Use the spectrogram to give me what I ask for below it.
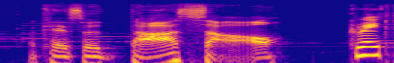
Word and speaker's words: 打扫: The verb is 打扫, two third tone. 打扫. And that means to clean, right? Right. Okay, so 打扫.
